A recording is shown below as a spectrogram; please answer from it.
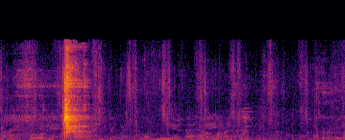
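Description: Crowd chatter, with one sharp, loud knock about a second in.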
